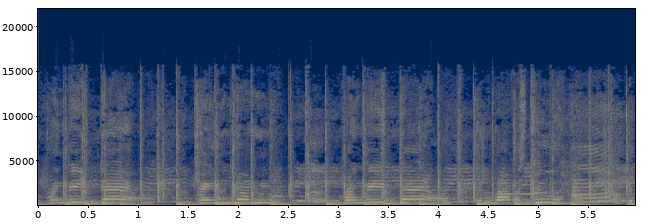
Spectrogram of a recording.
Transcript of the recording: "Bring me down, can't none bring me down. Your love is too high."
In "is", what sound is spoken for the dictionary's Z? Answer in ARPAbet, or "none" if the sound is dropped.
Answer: S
